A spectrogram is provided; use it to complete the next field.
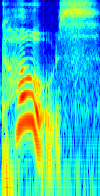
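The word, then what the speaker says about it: Koze: her new brand is called cos and it's spelled k o z e and The Branding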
